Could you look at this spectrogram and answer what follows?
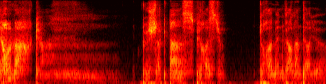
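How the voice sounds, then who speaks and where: The speaker whispers at a very slow pace. Long pauses come often. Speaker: hypnotherapist. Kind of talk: sleep hypnosis. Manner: whispered.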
